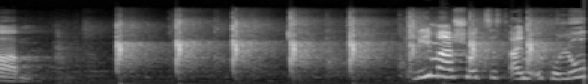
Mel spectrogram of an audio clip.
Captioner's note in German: Beifall bei der LINKEN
